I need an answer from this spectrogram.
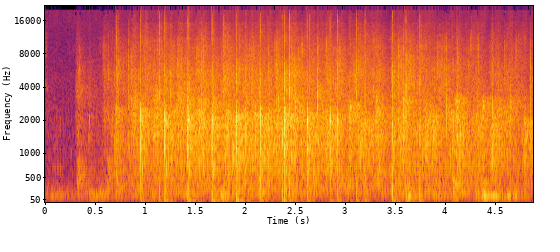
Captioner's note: crowd applauds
